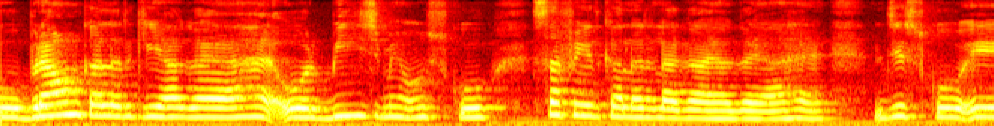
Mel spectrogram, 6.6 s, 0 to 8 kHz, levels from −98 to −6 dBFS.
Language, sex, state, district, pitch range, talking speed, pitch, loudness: Hindi, female, Maharashtra, Washim, 215-245 Hz, 155 wpm, 225 Hz, -15 LUFS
